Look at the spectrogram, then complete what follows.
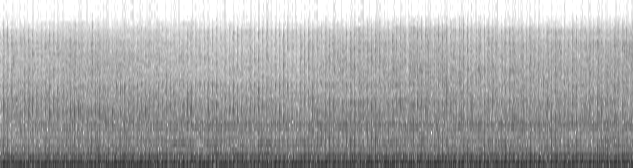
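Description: Engine of a motorized outrigger boat (bangka) running steadily, a low even drone that does not change.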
